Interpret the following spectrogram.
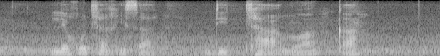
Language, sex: Tswana, male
